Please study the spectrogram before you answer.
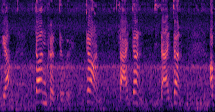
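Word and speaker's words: Saturn: सैटन, सैटरन नहीं है, अगर सैटरन बोल देते तो बेटा स्पेलिंग SATRUN हो जाती, सैटरन, तो स्पेलिंग तो नहीं है।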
